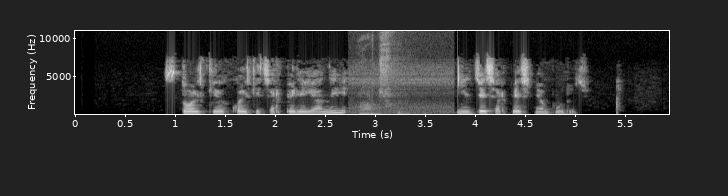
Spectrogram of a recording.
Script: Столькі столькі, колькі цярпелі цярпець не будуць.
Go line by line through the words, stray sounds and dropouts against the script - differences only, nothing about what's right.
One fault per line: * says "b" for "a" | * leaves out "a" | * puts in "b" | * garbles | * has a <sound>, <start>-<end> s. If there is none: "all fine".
* leaves out "столькі"
* puts in "яны нідзе"
* has a sneeze, 2.8-3.6 s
